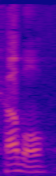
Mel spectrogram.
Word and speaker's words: Hubble: And Derek Hubble, like the telescope, 9 tackles.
